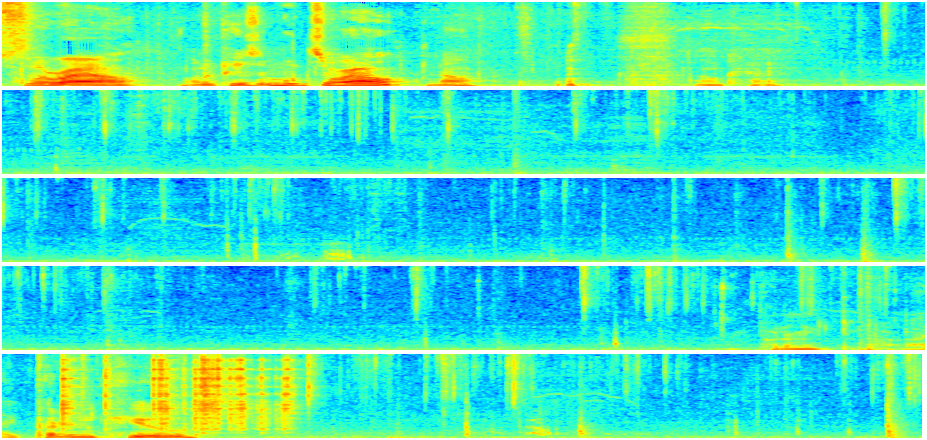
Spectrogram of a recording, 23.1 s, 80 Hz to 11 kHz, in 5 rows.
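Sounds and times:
faint steady hum: 0.0s - 23.0s
cheese cubes clicking and patting: 4.2s - 18.3s, 19.4s - 23.0s.

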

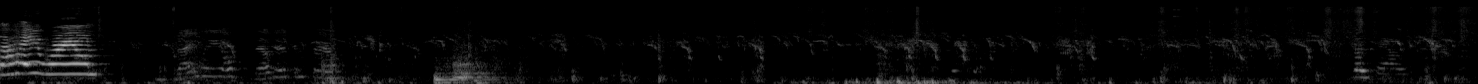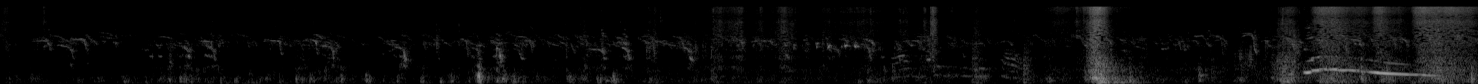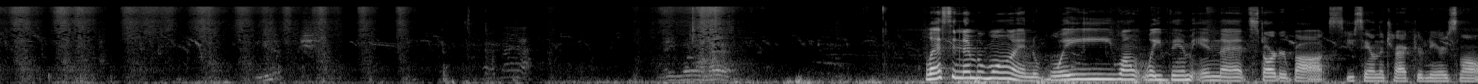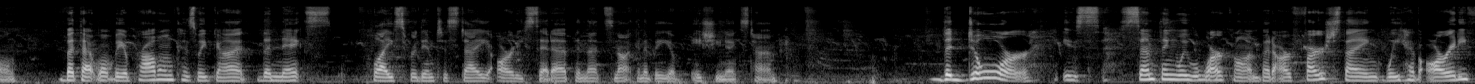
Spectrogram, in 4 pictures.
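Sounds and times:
chickens clucking and peeping: 0.0s - 59.0s.

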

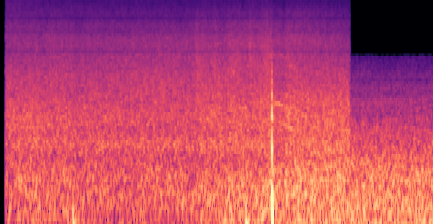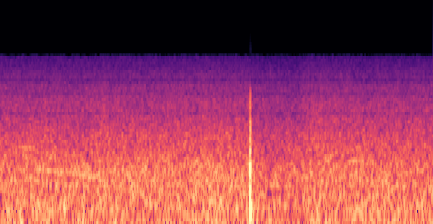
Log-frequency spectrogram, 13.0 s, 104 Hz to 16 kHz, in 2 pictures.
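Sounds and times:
steady rushing hiss: 0.1s - 5.3s
fireworks thumping: 3.5s - 4.6s.

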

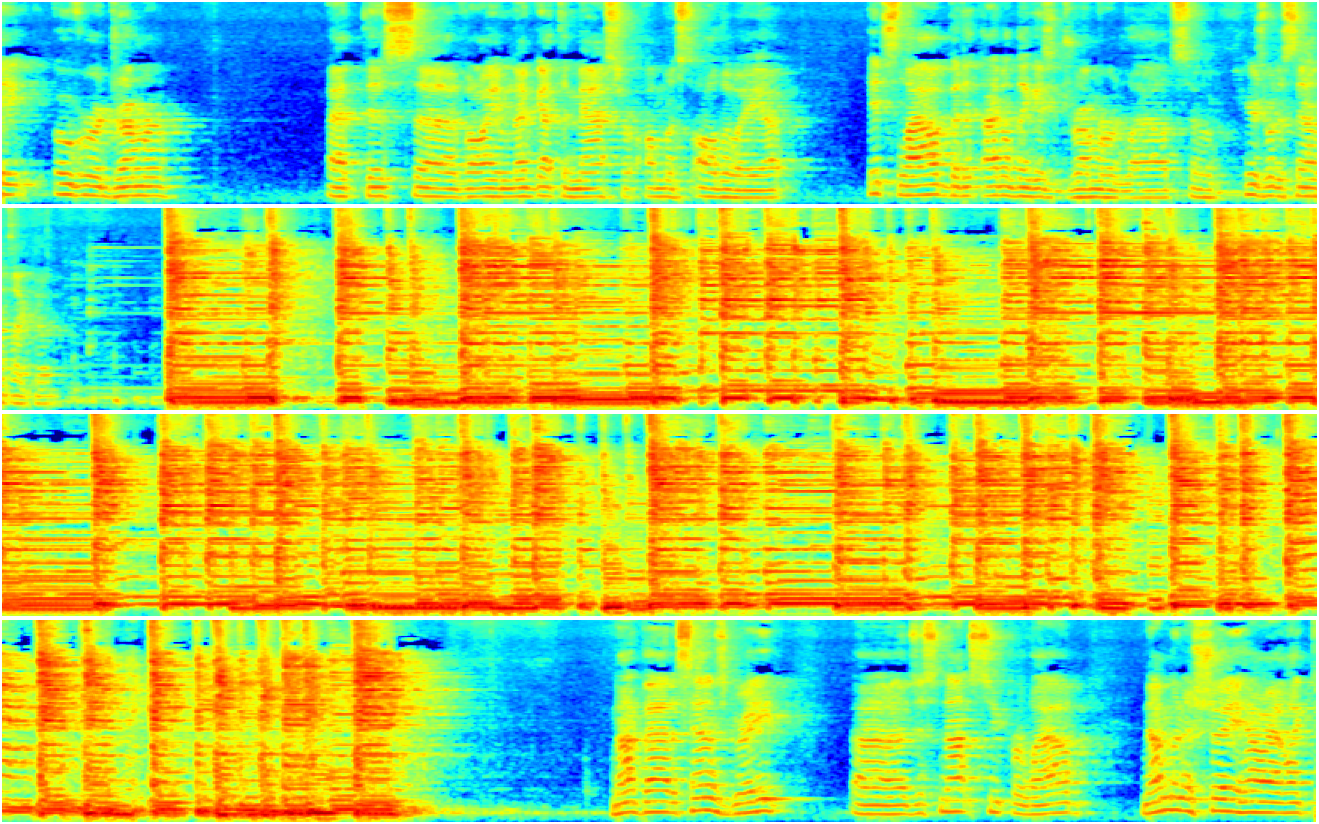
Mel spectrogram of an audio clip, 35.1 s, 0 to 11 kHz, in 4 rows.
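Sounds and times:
clean electric guitar funk groove: 9.4s - 29.3s.

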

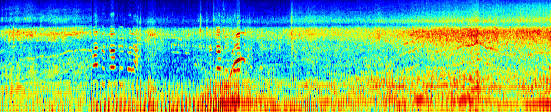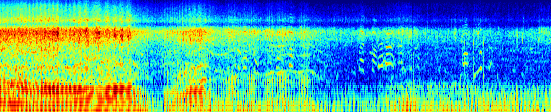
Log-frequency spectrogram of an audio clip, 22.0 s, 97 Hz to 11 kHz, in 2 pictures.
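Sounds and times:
quad bike engine revving: 0.0s - 17.6s.

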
